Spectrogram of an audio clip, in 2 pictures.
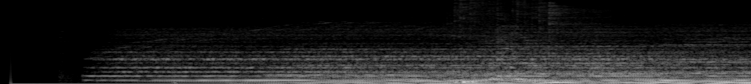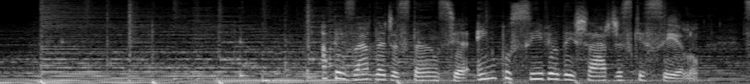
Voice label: Amizade Com Saudades de Amigo F

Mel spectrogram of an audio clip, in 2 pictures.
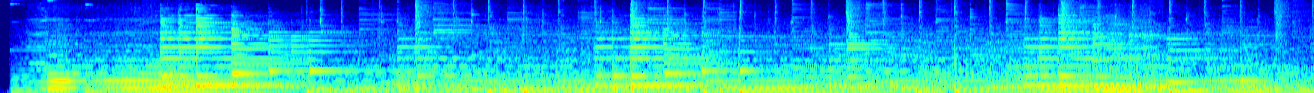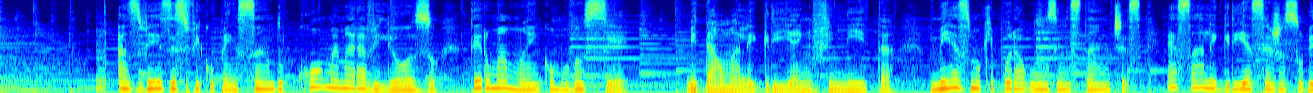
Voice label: Dia das Maes pra Mae Que Ta Distante, F

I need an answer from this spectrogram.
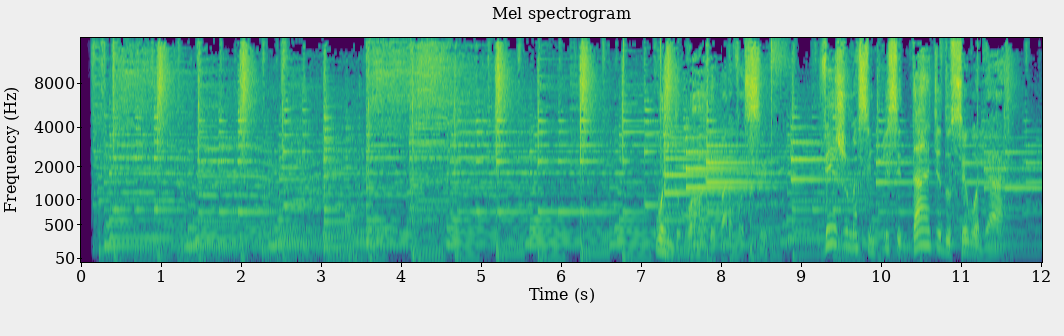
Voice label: Feliz Natal pra Avo, M

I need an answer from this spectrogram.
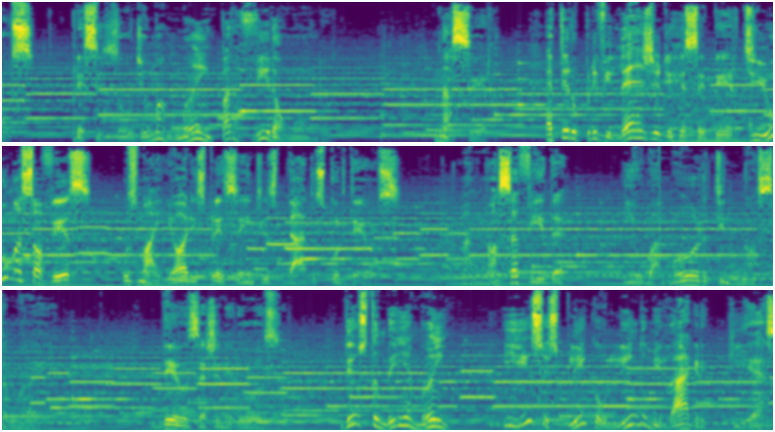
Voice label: Feliz Natal pra Mae, M

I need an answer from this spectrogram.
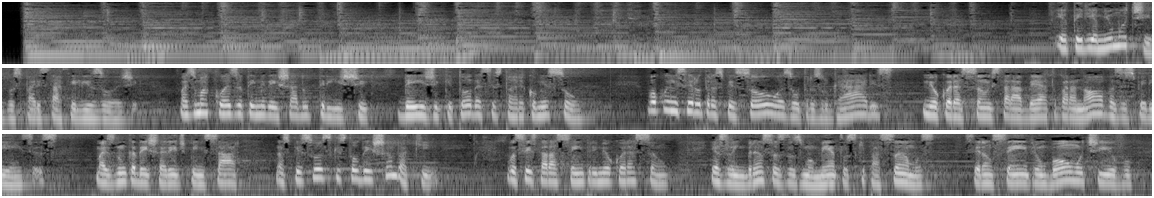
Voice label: Amizade Com Despedida pra Quem Fica, F

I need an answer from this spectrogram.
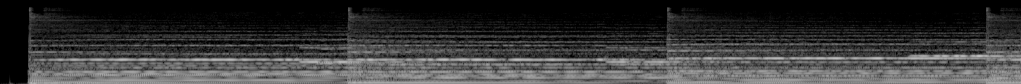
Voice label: Dia das Maes de Consideracao, F

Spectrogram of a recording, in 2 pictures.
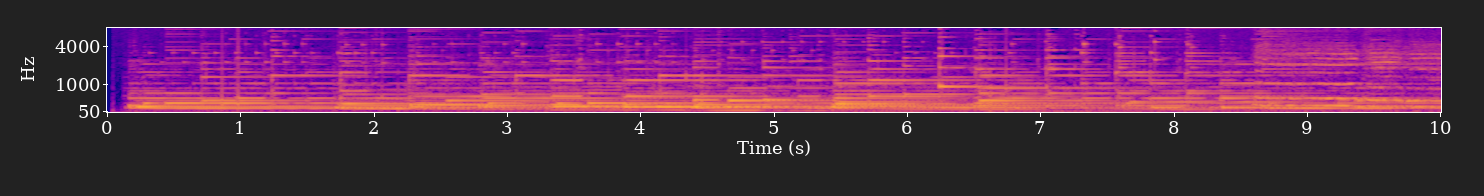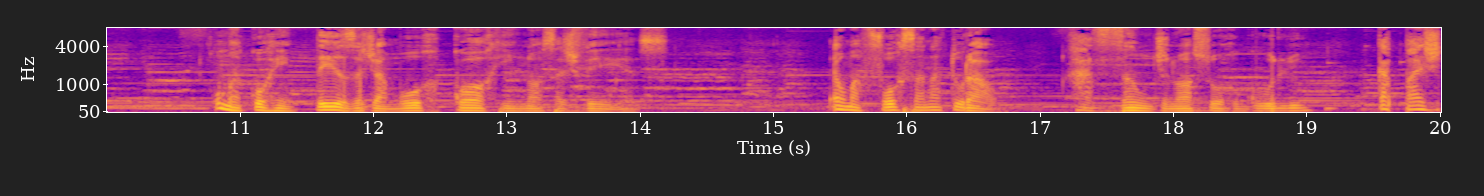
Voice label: Feliz Natal pra Irmao, M

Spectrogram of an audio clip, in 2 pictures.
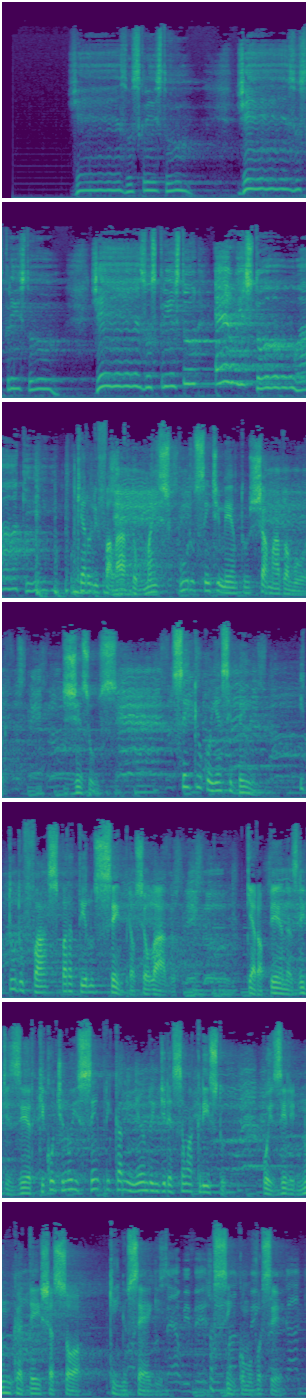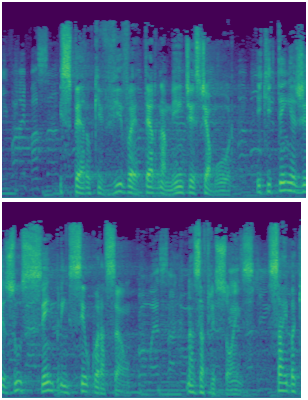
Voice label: Feliz Natal Religioso, M

